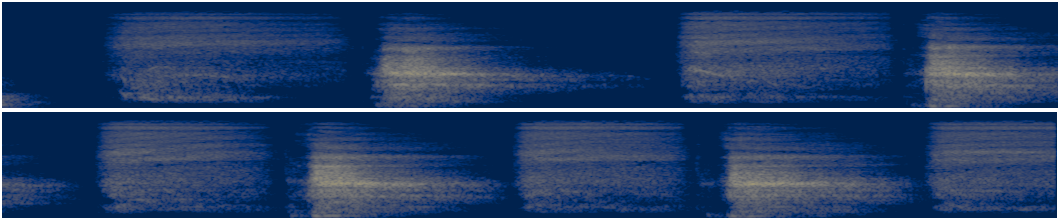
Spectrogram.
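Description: A man breathing deeply and rhythmically through a guided yogic breathing exercise. There are about four cycles, each a slow, softer inhale through the nose followed by a louder, sharper exhale through the mouth.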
